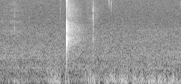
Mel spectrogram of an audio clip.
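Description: A single sharp click a little under a second in, with a fainter tick just after: the cap of a whiteboard marker snapping on.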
